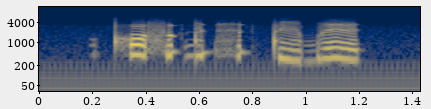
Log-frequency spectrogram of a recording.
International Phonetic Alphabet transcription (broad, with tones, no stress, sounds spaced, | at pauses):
kʰ ɔ˦˨ sʰ ʊ˦ ʔ d ɪ˦ ʔ h ɪ˦ ʔ t i˨ b e˦˨ ɪ̯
